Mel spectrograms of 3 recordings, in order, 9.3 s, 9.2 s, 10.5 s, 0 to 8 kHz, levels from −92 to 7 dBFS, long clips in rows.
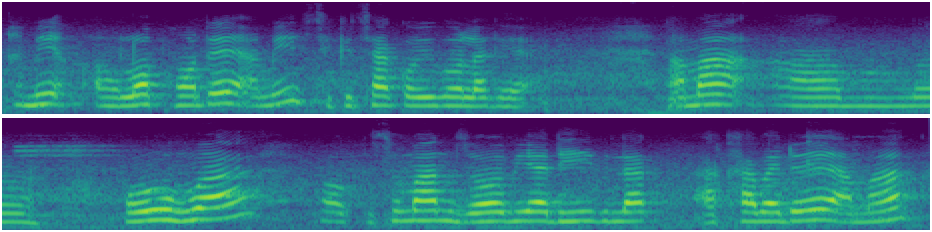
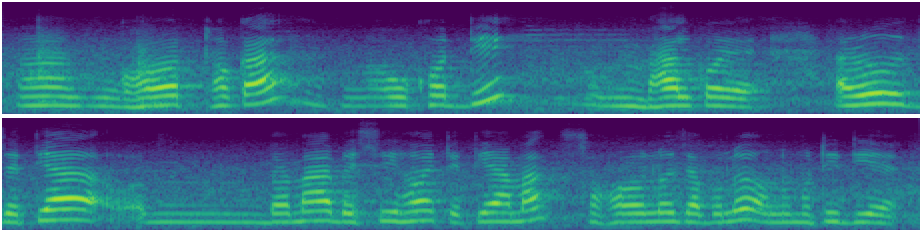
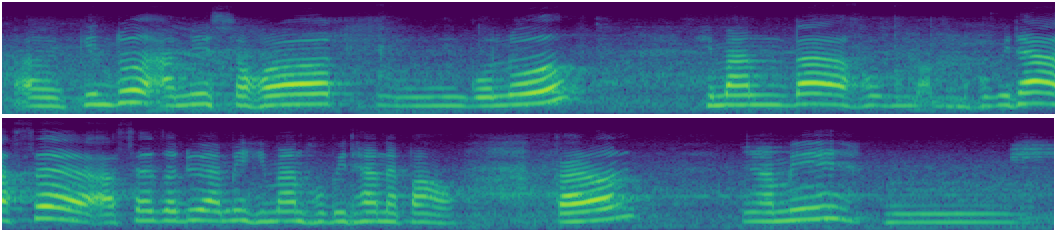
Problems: constant background noise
